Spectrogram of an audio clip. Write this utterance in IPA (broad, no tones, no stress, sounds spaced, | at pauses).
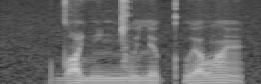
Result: dˤ œ ʎ ĩ ŋ͡ǀ u lʲ a kʷʼ e lˠ ɛ̃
